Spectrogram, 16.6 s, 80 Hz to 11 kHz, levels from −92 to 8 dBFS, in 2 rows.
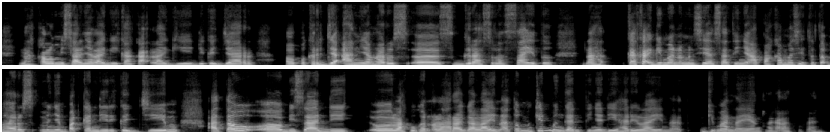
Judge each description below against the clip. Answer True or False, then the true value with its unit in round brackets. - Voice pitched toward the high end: True (215 Hz)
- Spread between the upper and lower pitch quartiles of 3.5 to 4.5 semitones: True (4.2 semitones)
